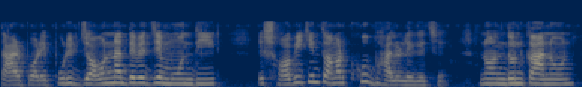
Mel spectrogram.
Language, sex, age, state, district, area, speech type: Bengali, female, 30-45, West Bengal, Howrah, urban, spontaneous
